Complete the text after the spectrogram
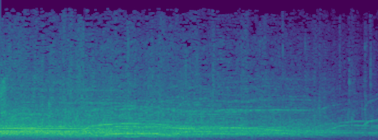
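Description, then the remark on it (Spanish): A crowd applauds steadily, with cheers and high whistles rising above the clapping, the whole sound slowly fading toward the end. “Y si es posible también, este aplauso dominical lo extenderemos a otra buena noticia que nos espere la semana que el domingo comenzamos.”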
